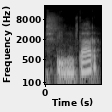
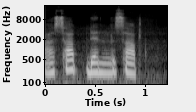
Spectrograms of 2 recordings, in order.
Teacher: Alasannya, P pada posisi awal diucapkan secara meletup atau polysive, sedangkan P di luar posisi awal itu akan diucapkan tidak dengan cara meletup atau implosive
